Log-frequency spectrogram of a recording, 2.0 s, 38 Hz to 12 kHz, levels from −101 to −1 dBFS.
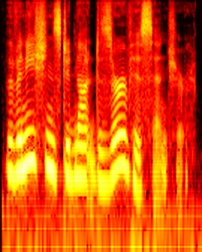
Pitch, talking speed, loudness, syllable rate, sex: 225 Hz, 205 wpm, -18 LUFS, 7.2 syllables/s, female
